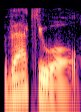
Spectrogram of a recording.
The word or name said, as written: vacuole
